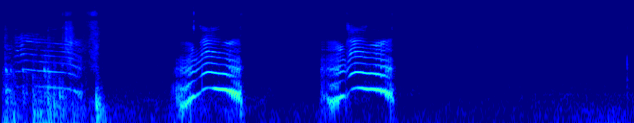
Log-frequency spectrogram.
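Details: Small kitten giving a big meow: three loud, drawn-out meows, each rising then falling, about two seconds apart, followed by quiet room noise.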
